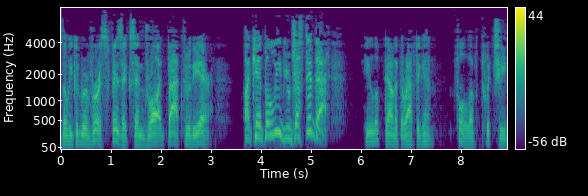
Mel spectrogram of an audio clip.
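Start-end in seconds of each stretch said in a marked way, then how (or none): 3.6-5.4 high, louder cry of horror; horrified shout. A narrator's reading. Fredericks shouting at Orlando for tossing the paddle, horrified. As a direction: yell it in disbelief and horror. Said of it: "Fredericks shouted in horror".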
